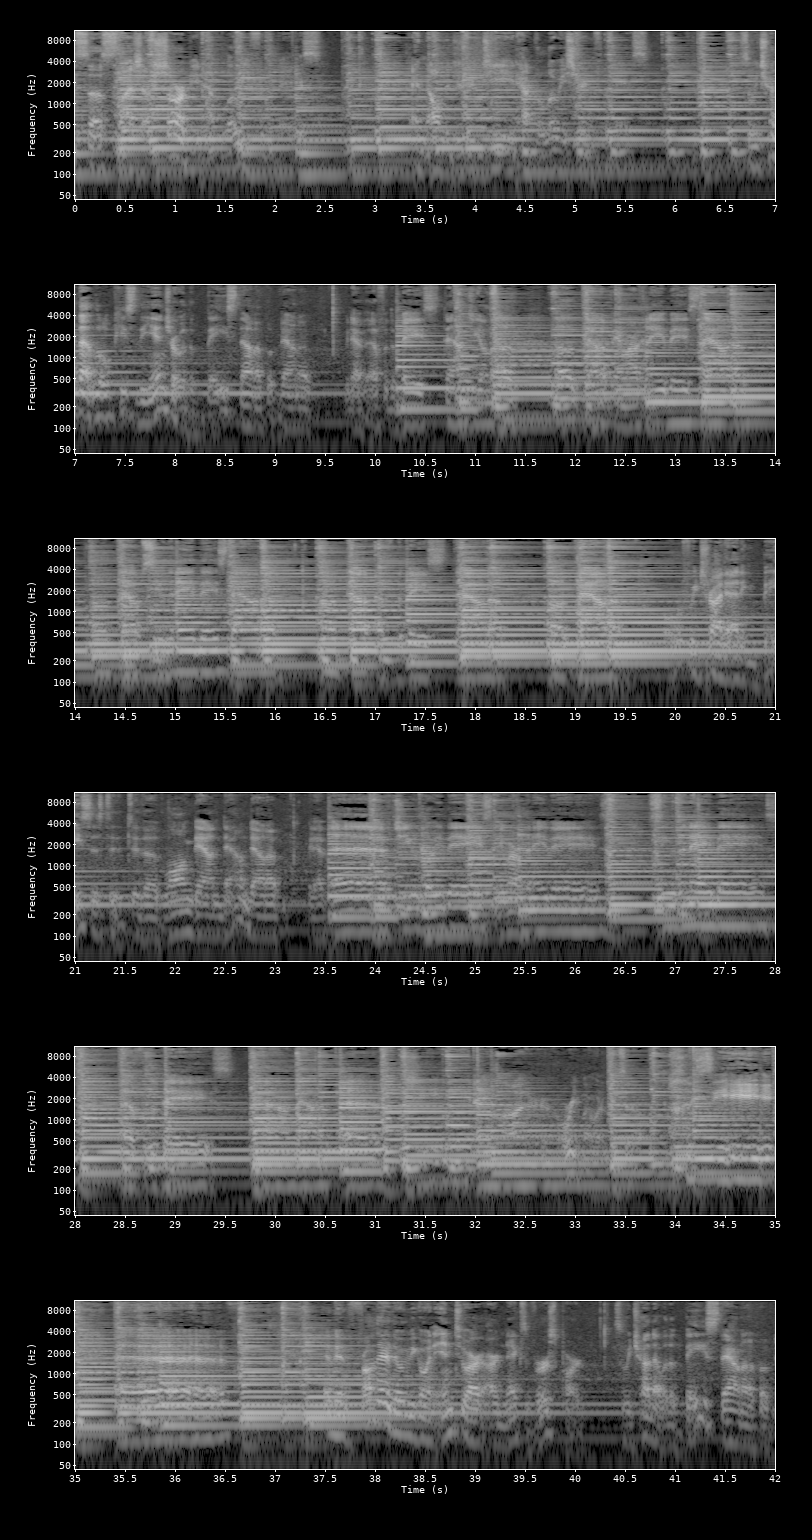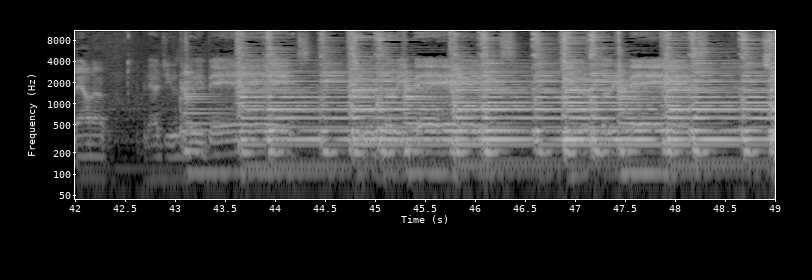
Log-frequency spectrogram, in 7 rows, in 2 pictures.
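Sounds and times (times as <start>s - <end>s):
acoustic guitar strumming: 0.0s - 49.0s.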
